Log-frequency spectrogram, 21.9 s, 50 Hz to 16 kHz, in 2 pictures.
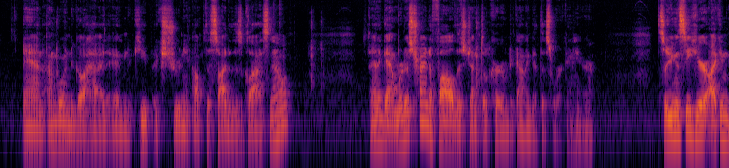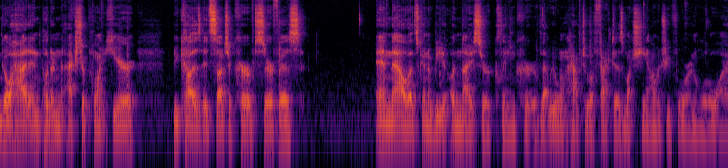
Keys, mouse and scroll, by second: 0.8 e, 4.0 click, 4.6 e, 6.7 click, 7.1 e, 12.2 click, 12.6 e, 14.6 click, 15.0 e, 16.6 click, 18.9 shift+middle click, 20.5 click.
